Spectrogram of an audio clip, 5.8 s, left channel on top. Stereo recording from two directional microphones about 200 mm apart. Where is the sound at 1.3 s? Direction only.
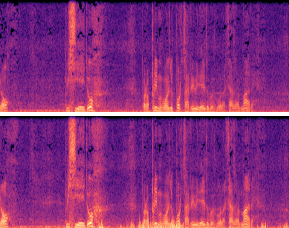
20° right (ahead or behind).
